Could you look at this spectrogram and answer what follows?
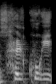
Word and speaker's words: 살코기: 대표적으로 이제 이런 거 살코기 같은 거 보면 얘는 살 더하기 고기의 형태인데 그죠? 근데 갑자기 코라는 발음이 나거든요. 옛날에는 살의 종성에 히읗이 있었던 거예요. 그래서 이 히읗이 현대 국어에서 살이라고 썼을 때는 나타나지 않는데 다른 단어와 결합할 때 이 흔적 때문에 히읗과 기억이 결합해서 최종적으로 살코기 이렇게 적게 되는 거죠.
